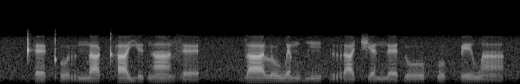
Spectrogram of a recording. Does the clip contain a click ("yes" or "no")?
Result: no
